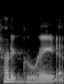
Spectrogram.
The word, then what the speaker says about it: tardigrade: As BJ just pointed out, it's tardigrade. I think is how you actually pronounce it.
